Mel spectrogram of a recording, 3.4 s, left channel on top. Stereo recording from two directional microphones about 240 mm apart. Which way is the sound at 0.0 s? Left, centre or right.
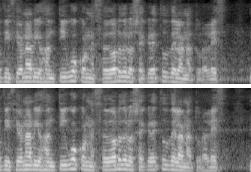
Right.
